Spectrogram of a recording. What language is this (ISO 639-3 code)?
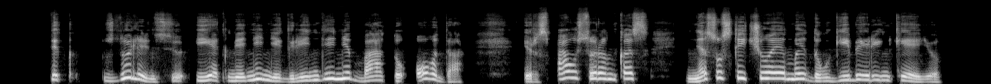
lit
